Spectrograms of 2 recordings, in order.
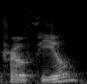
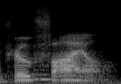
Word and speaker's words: profile: when somebody said it they said pro feel I just want to correct the pronunciation profile okay I think you're speaking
